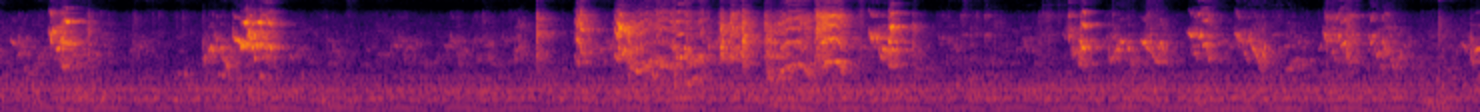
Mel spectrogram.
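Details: Parakeets singing: harsh, scratchy squawks and raspy chattering bursts come in irregular clusters, louder around the middle, over a low steady hum.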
